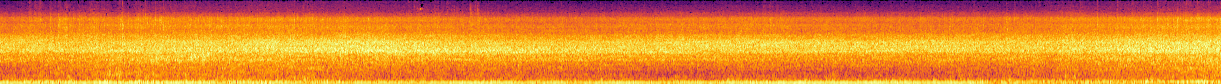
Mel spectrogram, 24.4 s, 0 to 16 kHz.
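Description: Märklin H0 model trains running on metal track: a steady rolling hiss of wheels and motors, growing a little louder near the end as a freight train passes close by.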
